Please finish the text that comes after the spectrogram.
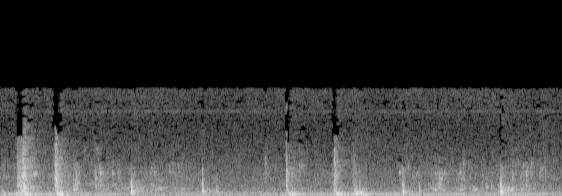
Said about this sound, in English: How about this lock? Can you handle it? Sure. Got it.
